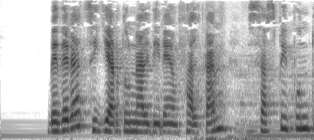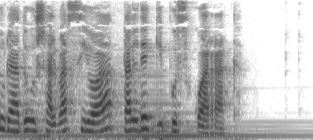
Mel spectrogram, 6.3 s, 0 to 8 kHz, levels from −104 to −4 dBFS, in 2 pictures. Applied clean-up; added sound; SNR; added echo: none; Zipper (clothing) + Bowed string instrument; 16 dB; none.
